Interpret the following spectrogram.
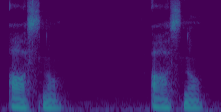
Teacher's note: And the stress, the biggest sound, is on the first one.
